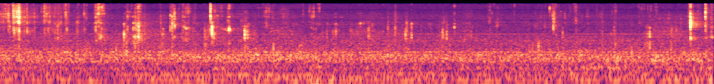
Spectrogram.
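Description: A person biting and chewing crispy air-fried chicken wing with mouth clicks and small crunches. The clicks are thick in the first few seconds and then thin out to a slow chew.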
